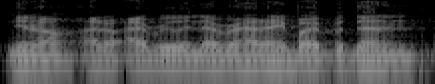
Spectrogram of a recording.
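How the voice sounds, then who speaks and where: Bright-voiced man, rambling speech. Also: mid-range voice, little pitch movement, very fast, clear, resonant tone. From Long Island, New York. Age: 40s. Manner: rambling, joking, heartfelt. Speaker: hall of fame inductee. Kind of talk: acceptance speech.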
